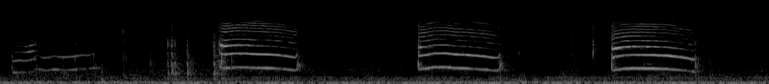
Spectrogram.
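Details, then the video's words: Domestic cat meowing repeatedly indoors: three loud, clear, slightly arched meows about two seconds apart, each lasting under a second, preceded by softer short mews, over a low steady background hum. "Cat Sounds"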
